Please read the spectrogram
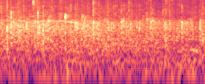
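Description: Steady applause from an audience giving God a round of applause because the Maranatha School of Ministry and chapel side of the building has passed everything, a dense crackle of many hands clapping at once, sustained at an even, fairly loud level with no voices rising above it.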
